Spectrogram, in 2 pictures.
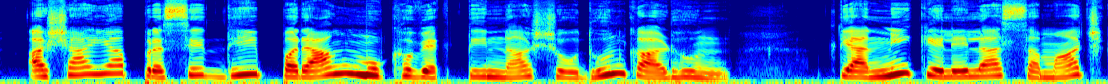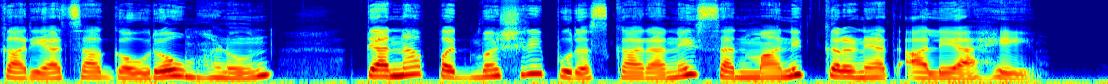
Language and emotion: Marathi, neutral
